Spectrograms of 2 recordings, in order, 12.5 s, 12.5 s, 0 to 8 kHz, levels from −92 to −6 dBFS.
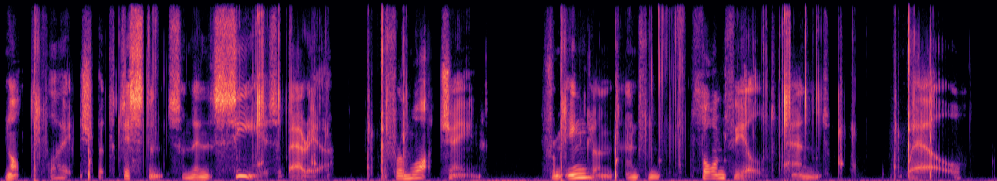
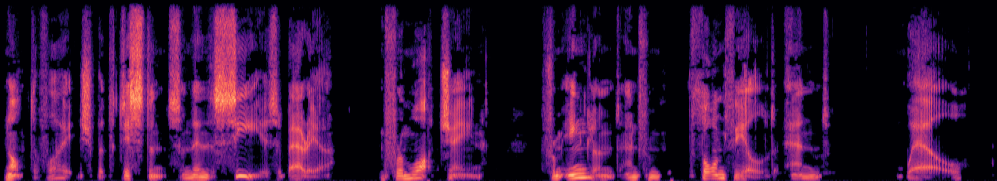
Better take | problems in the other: second | noise reduction (neural diffusion model UNIVERSE++)

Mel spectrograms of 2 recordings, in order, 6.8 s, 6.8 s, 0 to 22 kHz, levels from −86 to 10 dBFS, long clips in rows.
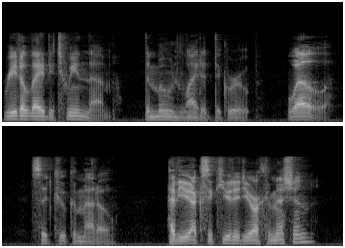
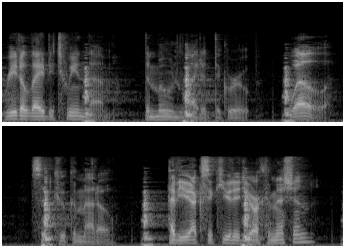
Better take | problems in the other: first | background sound (Tick-tock); 3 dB below the speech

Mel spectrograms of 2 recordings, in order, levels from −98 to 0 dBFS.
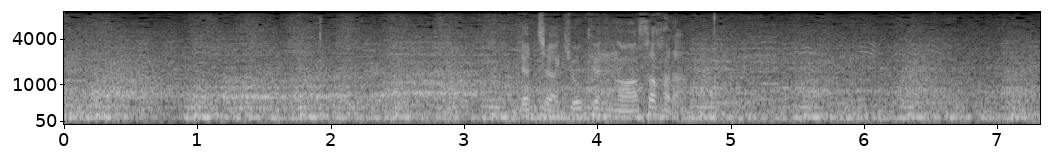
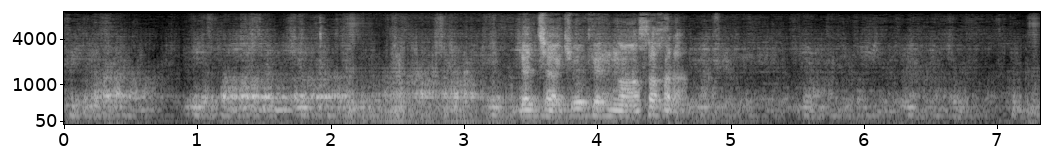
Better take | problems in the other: first | noise reduction (neural separator model SepFormer DNS4)

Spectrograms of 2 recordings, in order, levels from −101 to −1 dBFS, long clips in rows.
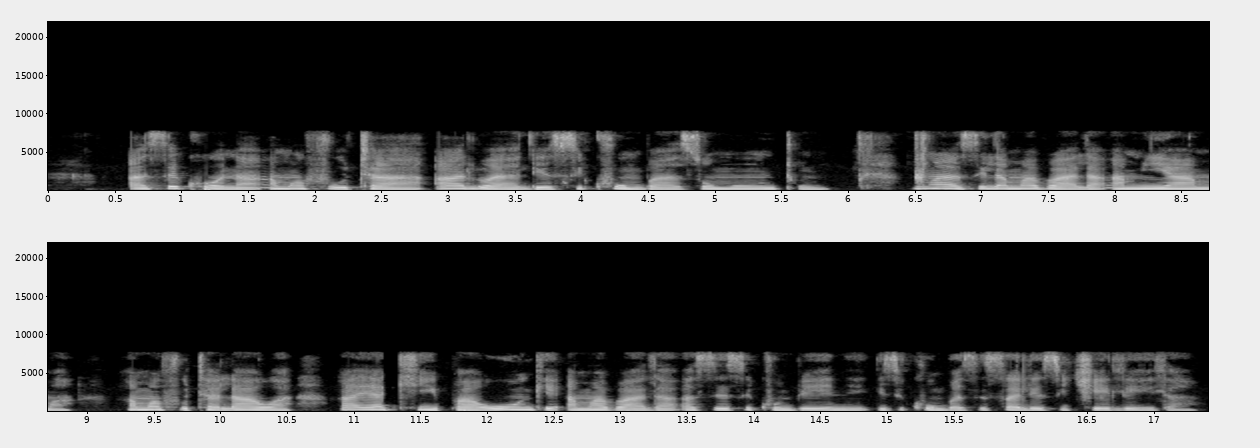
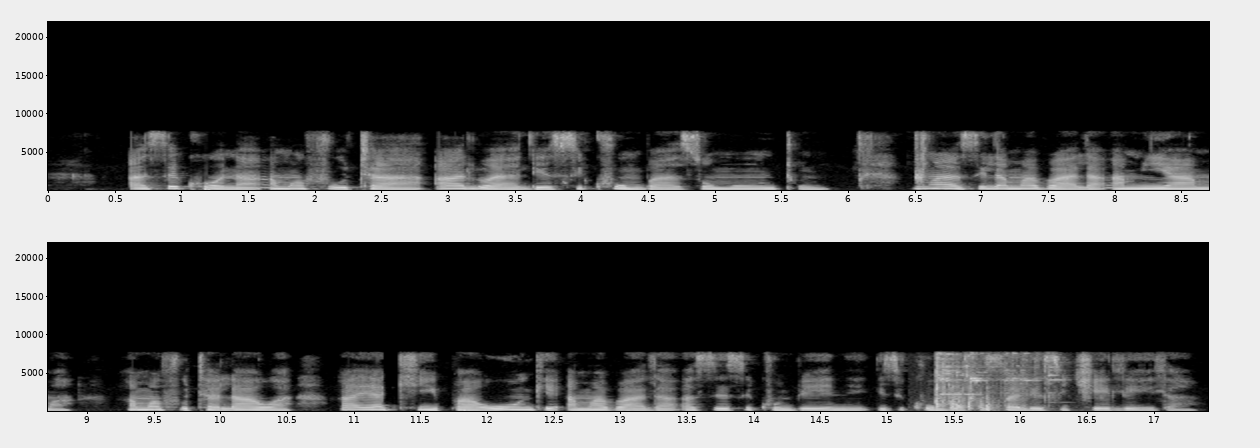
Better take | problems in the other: first | background sound (Shatter); 2 dB below the speech

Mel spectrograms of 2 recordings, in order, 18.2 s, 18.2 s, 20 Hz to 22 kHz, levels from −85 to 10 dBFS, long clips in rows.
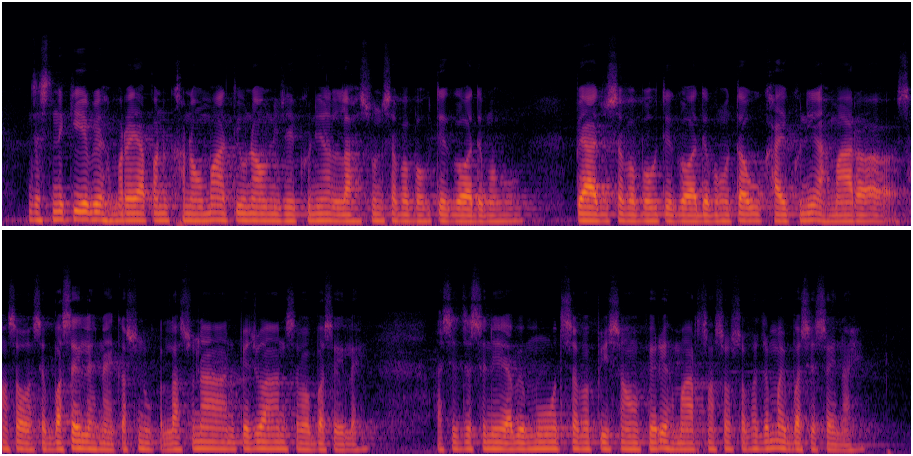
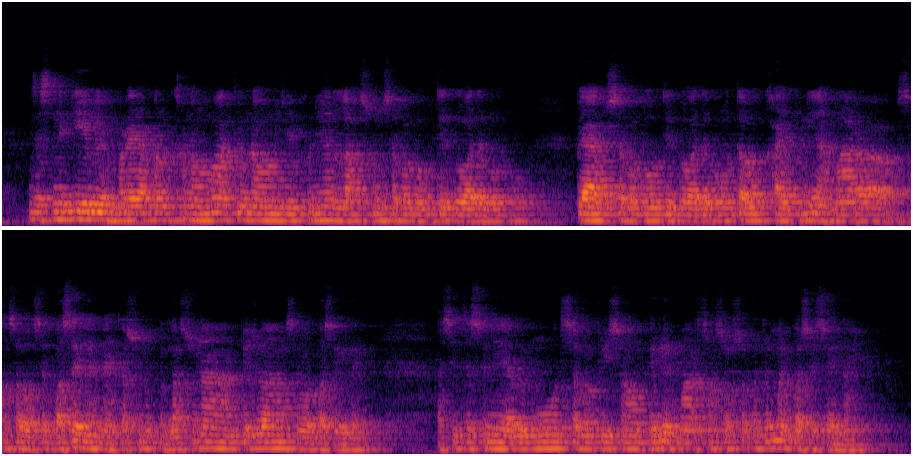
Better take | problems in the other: first | room echo; dies away in 0.8 s

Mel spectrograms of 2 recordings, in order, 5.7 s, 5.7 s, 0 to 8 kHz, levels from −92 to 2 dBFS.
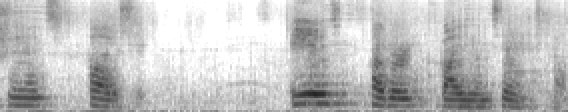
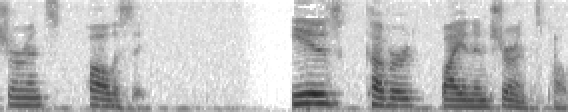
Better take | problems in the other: second | noise reduction (neural separator model SepFormer DNS4)

